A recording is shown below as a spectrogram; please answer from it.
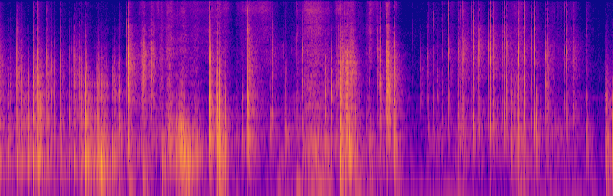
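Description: Long nails tap rapidly along the edge and underside of a lifted tropical leaf-print hardcover notebook. The clip is a dense stream of quick, dry, bright clicks and scratchy, crinkly taps with almost no low end. Brief quiet gaps fall near the five-second mark and just before the end.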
